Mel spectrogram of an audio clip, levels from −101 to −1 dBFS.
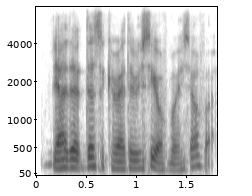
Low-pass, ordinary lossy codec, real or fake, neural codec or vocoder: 7.2 kHz; Opus, 24 kbps; fake; codec, 16 kHz, 4.8 kbps, FACodec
